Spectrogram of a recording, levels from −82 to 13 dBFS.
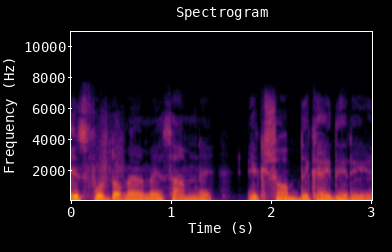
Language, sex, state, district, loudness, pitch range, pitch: Hindi, male, Bihar, Purnia, -19 LUFS, 130-155 Hz, 145 Hz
